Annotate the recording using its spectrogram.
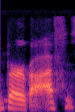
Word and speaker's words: Berghoff: Well, my name's Maggie Berghoff. So um, Berghoff is spelled B E R G H O F F.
